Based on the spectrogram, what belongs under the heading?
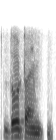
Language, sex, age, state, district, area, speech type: Hindi, male, 60+, Uttar Pradesh, Ayodhya, rural, conversation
